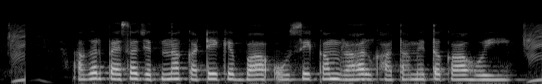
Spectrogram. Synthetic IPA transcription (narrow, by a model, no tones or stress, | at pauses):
ɐ̰ɡəɾpɛːsad͡ʒɪt̪nakɐʈekebaːʔʊːsekɐmɾaːɦəlkʰaːt̪amẽt̪okaːɦoːiː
